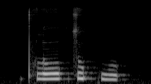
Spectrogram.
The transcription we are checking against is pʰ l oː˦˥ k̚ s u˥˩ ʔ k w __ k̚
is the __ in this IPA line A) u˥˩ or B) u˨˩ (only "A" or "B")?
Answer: B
